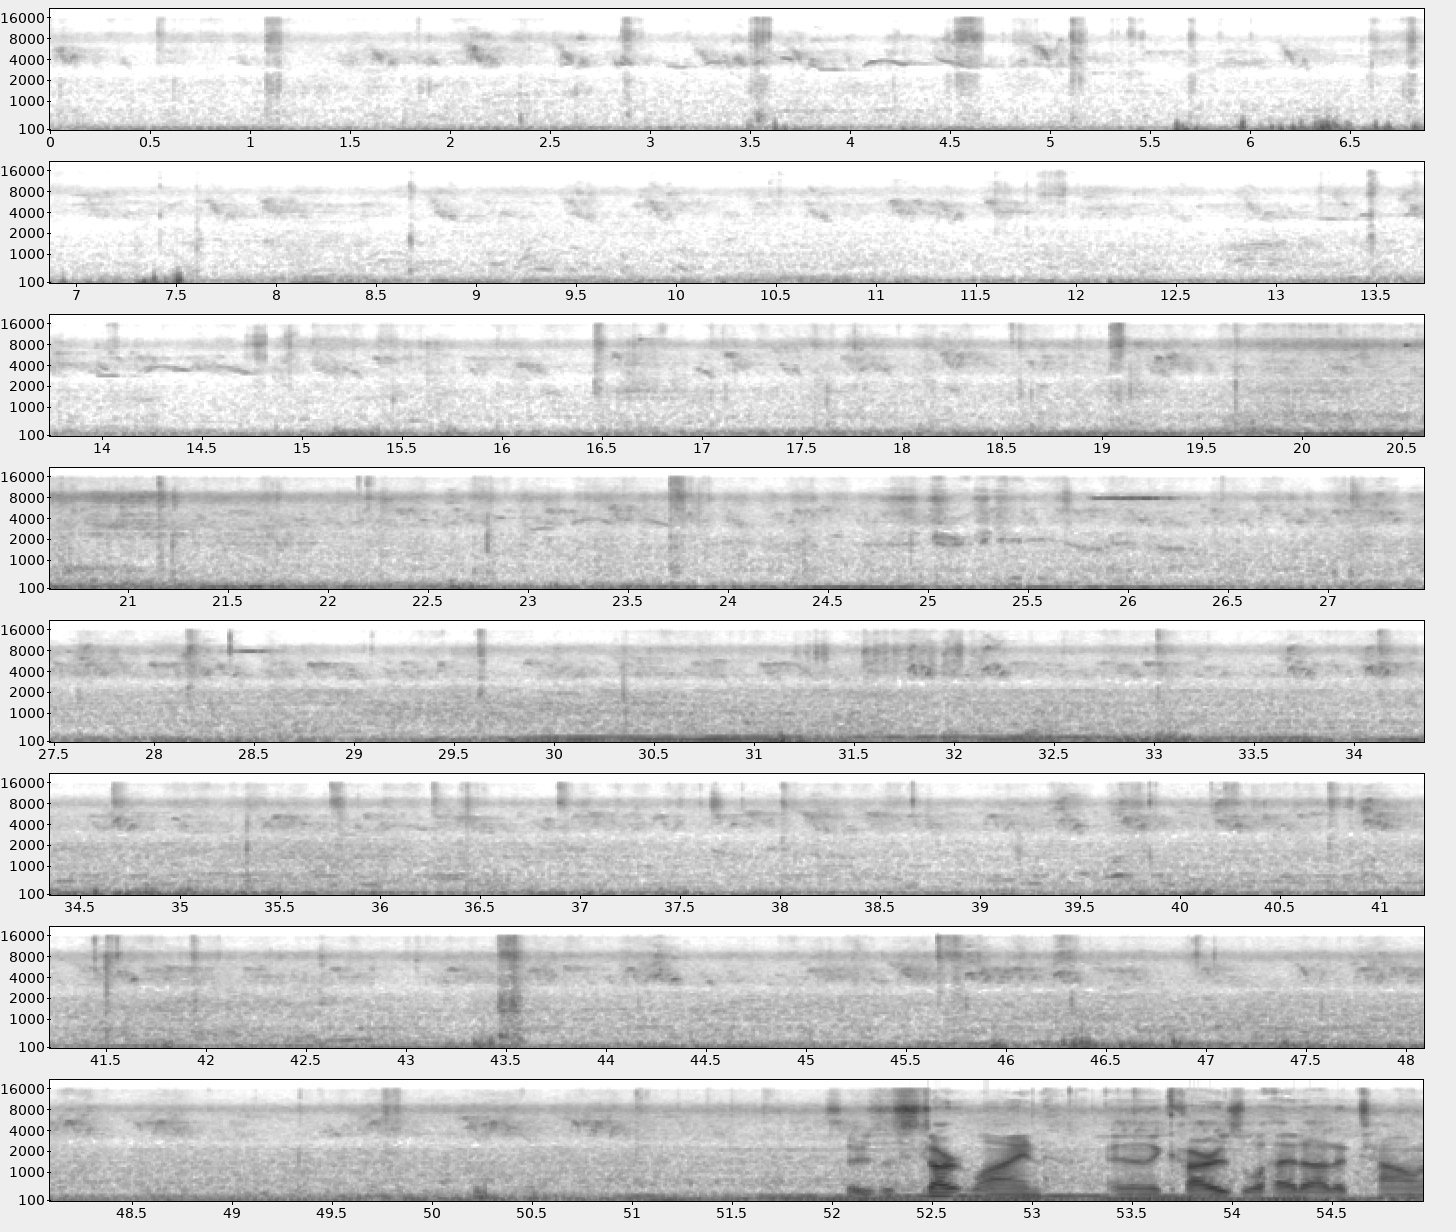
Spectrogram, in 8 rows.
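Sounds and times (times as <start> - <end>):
faint distant voices: 15.2 - 27.4, 30.8 - 51.0.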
